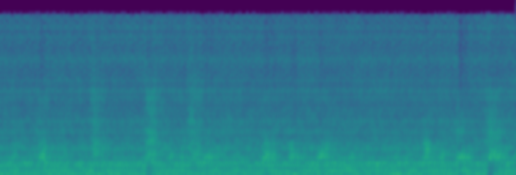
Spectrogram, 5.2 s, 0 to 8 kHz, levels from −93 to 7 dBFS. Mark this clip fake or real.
fake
